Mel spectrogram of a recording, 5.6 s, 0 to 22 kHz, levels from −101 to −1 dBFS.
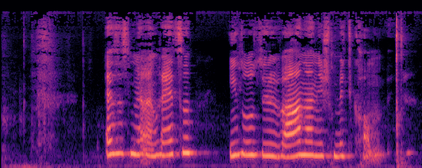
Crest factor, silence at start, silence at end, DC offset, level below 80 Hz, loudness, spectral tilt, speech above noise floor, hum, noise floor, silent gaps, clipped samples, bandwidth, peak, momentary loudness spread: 20 dB; 0.3 s; 0.15 s; under 0.1%; -62 dBFS; -27 LUFS; -2 dB/octave; 37 dB; none; -63 dBFS; none; under 0.1%; 17 kHz; -8 dBFS; 19 LU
